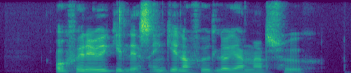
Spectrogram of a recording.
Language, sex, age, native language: Icelandic, male, 12, Icelandic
